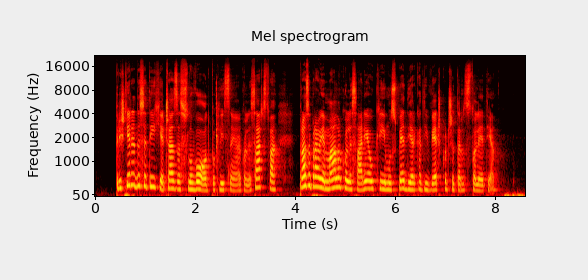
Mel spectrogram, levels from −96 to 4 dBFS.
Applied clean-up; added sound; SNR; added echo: neural mask model DeepFilterNet 3.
